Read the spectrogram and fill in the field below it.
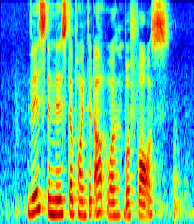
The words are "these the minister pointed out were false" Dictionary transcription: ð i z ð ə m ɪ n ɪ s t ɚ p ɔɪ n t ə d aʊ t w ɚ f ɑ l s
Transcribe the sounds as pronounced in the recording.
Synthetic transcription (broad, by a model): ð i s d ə m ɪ n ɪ s t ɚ p ɔɪ n t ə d aʊ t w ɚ f ɑ s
